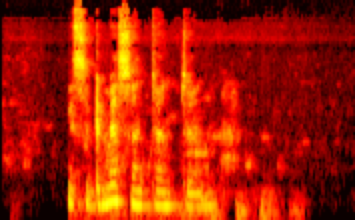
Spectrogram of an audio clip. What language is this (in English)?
Kabyle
